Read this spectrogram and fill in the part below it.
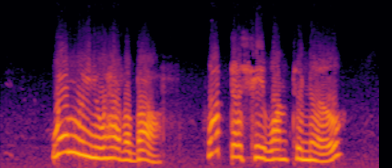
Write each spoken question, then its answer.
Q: What does she want to know?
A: She wants to know when you will have a bath.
